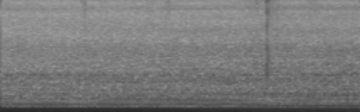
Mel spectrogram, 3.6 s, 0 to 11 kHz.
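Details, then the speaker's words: 1986 Toyota Supra Mk III, idling: deep, smooth exhaust rumble at an even idle, with no knocks, misses or rough pulses; runs and sounds nice. "You can hear how nice that runs, nice that sounds."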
